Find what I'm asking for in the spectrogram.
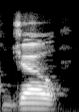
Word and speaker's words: Zhao: I think it's Zhao, but yes, I got you. – No. It's pronounced Joe, like the ZH.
